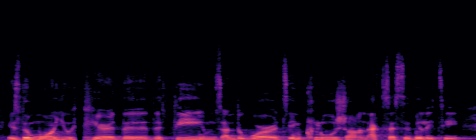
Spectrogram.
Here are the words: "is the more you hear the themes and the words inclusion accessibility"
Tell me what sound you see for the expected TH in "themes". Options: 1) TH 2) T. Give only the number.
1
